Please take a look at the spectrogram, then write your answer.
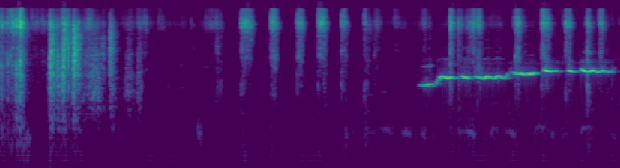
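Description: A deck of cards is shuffled in a series of short, crisp riffling bursts with small pauses between them. Near the end, a clear tonal whistle rises step by step over the card sounds.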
